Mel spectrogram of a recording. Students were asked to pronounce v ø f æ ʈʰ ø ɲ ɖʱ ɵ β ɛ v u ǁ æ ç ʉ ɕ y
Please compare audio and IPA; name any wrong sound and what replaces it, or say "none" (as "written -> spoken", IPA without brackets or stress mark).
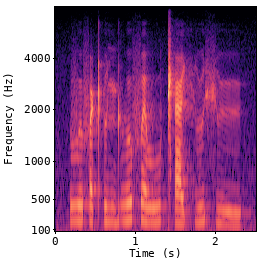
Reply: β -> f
